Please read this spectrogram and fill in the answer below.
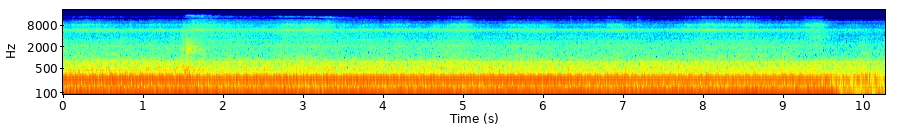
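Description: Interior running noise of an SMRT Kawasaki C151 train car: a loud, steady low hum over wheel and track rumble, with a brief higher squeal about a second and a half in. Near the end the hum cuts out and the overall noise drops sharply.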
